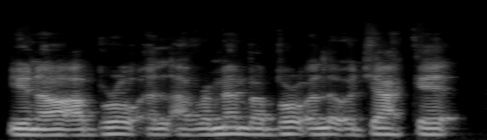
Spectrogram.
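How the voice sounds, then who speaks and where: A man's voice: mid-range voice, little pitch movement, rapid-fire, a bit bright, dull audio. A young man from Angola, whose first language is Portuguese, talking casually in an interview, rambling with lots of fillers and small laughs. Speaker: guest, show creator.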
